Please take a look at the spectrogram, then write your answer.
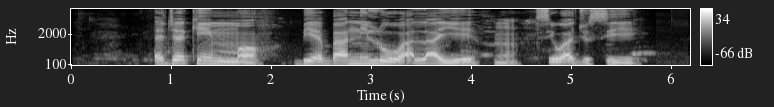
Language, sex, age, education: Yoruba, male, 15-29, tertiary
